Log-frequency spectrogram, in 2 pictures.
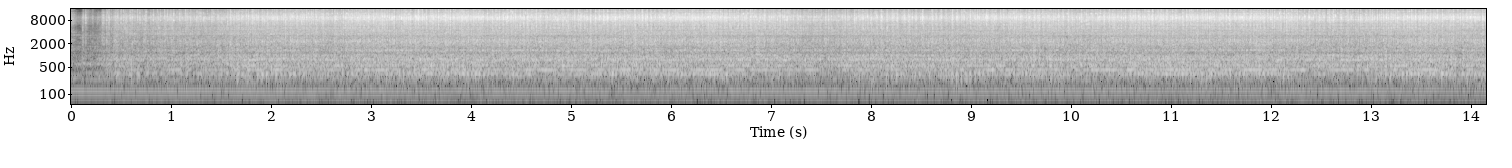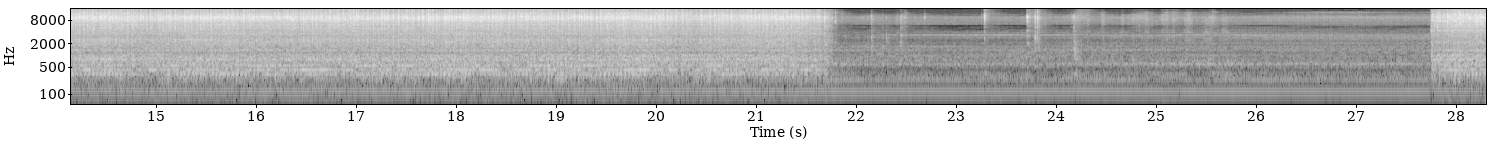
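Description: Industrial zig-zag sewing machine (a 20U) sewing a satin-stitch appliqué outline, running steadily for about twenty seconds. Near the end it stops sewing with a few light clicks while a quieter hum goes on, then starts sewing again just before the end.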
